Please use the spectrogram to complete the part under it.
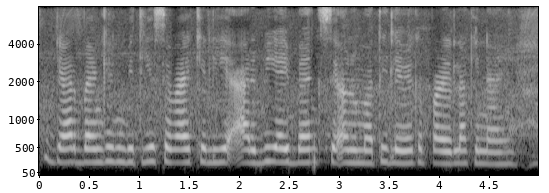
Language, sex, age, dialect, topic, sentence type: Bhojpuri, female, 18-24, Northern, banking, question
